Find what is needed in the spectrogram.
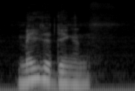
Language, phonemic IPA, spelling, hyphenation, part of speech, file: Dutch, /ˈmeː.dəˌdɪ.ŋə(n)/, mededingen, me‧de‧din‧gen, verb, Nl-mededingen.ogg
- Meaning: to compete, to engage in competition, to engage in contest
